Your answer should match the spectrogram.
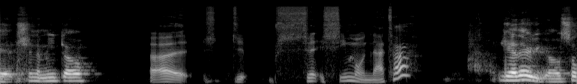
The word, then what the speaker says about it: Shimoneta: Well, I mean, but you do enjoy some fictions with sexualized kids in it, like that Shinamito. How do you say it? Shinamito. Uh, Shimoneta?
